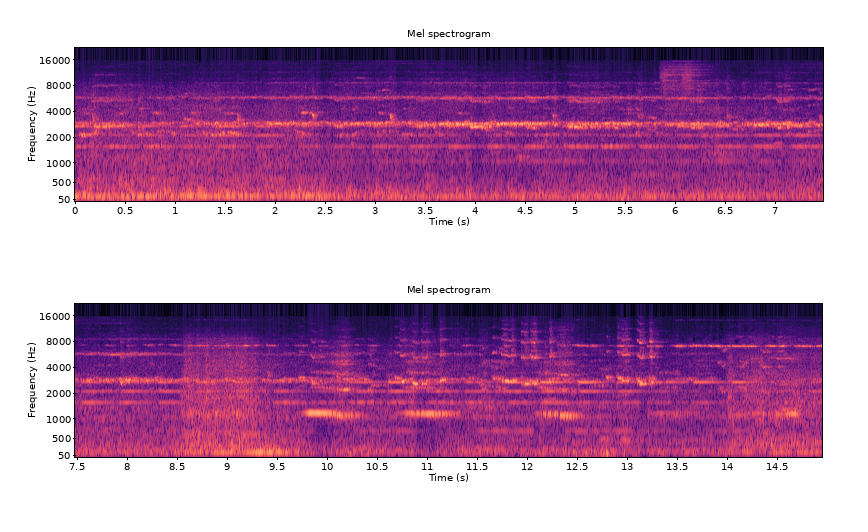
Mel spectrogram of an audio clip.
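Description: Double-stack intermodal train's well cars rolling past, steel wheels squealing on the rail in steady high-pitched tones over a low rumble. Louder rushes of rolling noise come about halfway through and near the end.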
